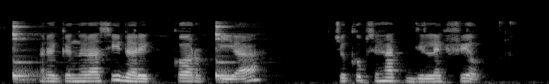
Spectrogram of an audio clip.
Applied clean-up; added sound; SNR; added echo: none; Cowbell; 6 dB; none.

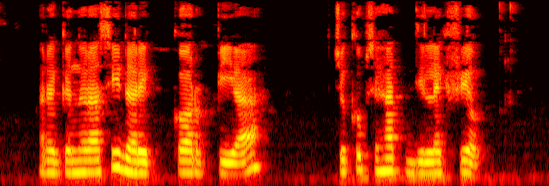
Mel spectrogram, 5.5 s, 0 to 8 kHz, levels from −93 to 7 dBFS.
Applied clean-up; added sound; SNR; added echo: none; none; none; none.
